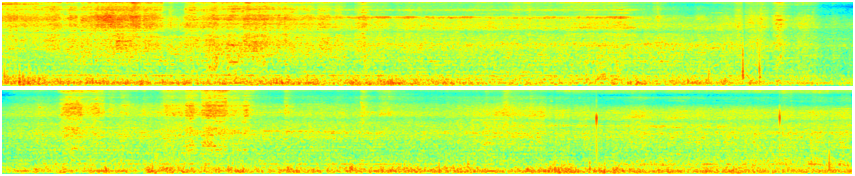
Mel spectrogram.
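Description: CN freight train of covered hopper cars rolling slowly past, with a steady rumble and clatter of wheels on the rails and a faint high wheel squeal at times.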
